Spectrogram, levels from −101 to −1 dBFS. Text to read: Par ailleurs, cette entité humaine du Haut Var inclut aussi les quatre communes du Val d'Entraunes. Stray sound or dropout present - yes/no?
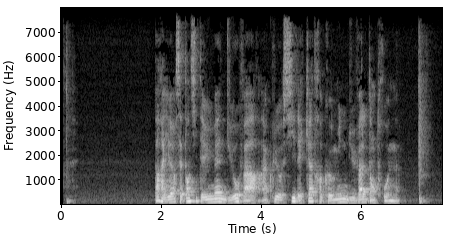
no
